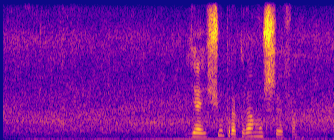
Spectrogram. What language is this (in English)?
Russian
